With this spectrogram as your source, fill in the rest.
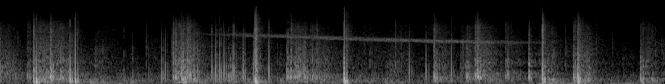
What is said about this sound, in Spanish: Todos se divertían mucho con esta burla y, para concluir, prendieron fuego a la cola de Clavileño, que, llena de cohetes, voló y cayó en tierra con Don Quijote y Sancho.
